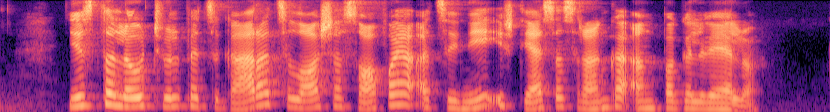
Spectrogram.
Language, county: Lithuanian, Kaunas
